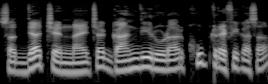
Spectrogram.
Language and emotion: Goan Konkani, neutral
